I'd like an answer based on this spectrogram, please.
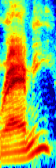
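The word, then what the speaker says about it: Raimi: Sam I'm not to pronunciation. Sam Ramy. Ramy. Oh, Remy.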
